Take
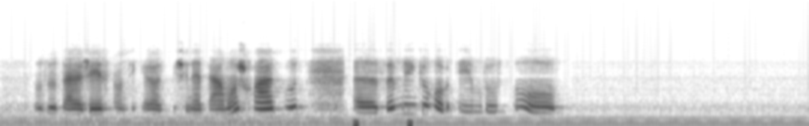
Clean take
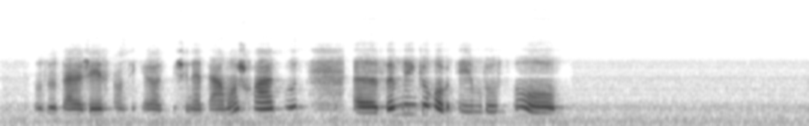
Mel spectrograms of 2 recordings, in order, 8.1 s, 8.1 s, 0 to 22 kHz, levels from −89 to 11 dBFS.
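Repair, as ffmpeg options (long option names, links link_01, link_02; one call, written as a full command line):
ffmpeg -i in.wav -filter_complex "[0:a]adeclick=threshold=4,bandreject=frequency=61.9:width_type=h:width=4,bandreject=frequency=123.8:width_type=h:width=4,bandreject=frequency=185.7:width_type=h:width=4,asplit=3[link_01][link_02][link_03];[link_01]afade=type=out:start_time=3.51:duration=0.02[link_04];[link_02]highpass=frequency=140:width=0.5412,highpass=frequency=140:width=1.3066,afade=type=in:start_time=3.51:duration=0.02,afade=type=out:start_time=3.63:duration=0.02[link_05];[link_03]afade=type=in:start_time=3.63:duration=0.02[link_06];[link_04][link_05][link_06]amix=inputs=3:normalize=0,asplit=3[link_07][link_08][link_09];[link_07]afade=type=out:start_time=4.05:duration=0.02[link_10];[link_08]highpass=frequency=140:width=0.5412,highpass=frequency=140:width=1.3066,afade=type=in:start_time=4.05:duration=0.02,afade=type=out:start_time=4.17:duration=0.02[link_11];[link_09]afade=type=in:start_time=4.17:duration=0.02[link_12];[link_10][link_11][link_12]amix=inputs=3:normalize=0,asetnsamples=nb_out_samples=441:pad=0,asendcmd='3.47 volume volume 6dB',volume=0dB" out.wav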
